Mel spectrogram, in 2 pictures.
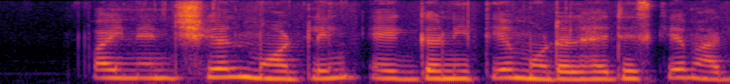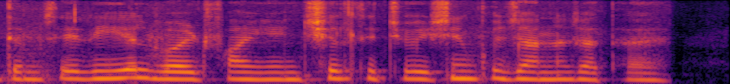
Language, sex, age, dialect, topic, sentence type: Hindi, female, 31-35, Hindustani Malvi Khadi Boli, banking, statement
